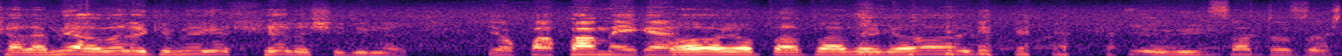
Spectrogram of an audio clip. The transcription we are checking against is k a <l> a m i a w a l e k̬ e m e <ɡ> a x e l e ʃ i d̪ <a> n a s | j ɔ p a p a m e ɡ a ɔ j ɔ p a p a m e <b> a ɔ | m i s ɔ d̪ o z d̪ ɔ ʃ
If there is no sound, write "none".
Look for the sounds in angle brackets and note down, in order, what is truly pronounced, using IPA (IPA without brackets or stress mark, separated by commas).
l, ɡ, i, ɡ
